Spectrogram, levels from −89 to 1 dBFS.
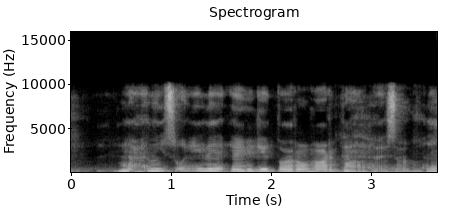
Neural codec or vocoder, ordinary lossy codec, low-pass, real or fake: autoencoder, 22.05 kHz, a latent of 192 numbers a frame, VITS, trained on one speaker; none; 9.9 kHz; fake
